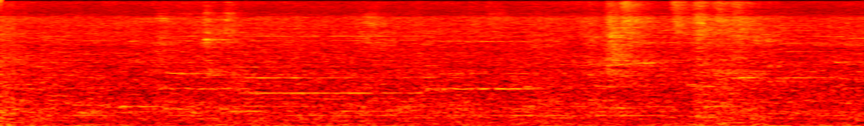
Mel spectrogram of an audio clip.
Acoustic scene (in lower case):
restaurant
